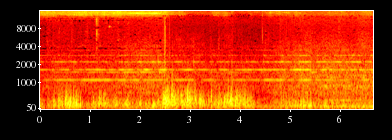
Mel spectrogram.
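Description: Approaching freight train: an uneven low rumble that swells and eases, with faint steady high tones held over it.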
